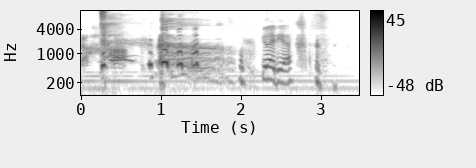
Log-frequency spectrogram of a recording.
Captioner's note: both laughing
